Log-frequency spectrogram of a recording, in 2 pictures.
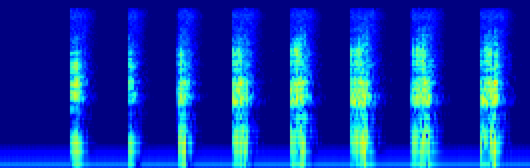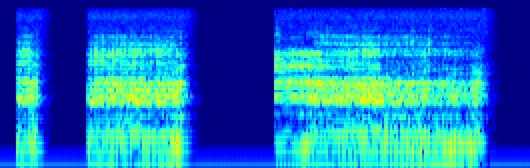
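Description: A male red deer stag's bellow during the rutting season: about a dozen short, rhythmic guttural grunts, then two long, loud, harsh roars, with no other sounds.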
